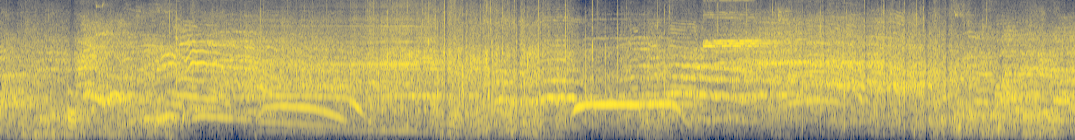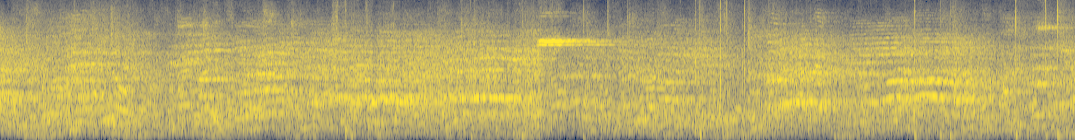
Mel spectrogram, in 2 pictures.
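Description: Young girls cheer and shout in a large echoing gym.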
